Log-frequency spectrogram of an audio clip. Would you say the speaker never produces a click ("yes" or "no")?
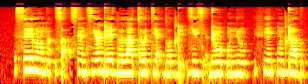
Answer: yes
